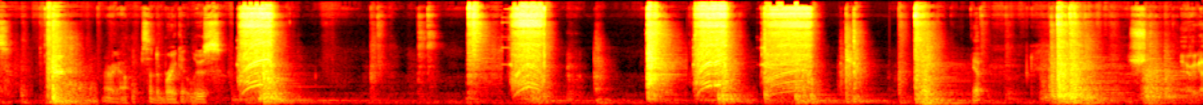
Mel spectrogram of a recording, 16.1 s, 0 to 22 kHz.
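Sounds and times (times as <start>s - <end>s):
power drill whine: 3.2s - 3.6s, 6.7s - 7.4s, 9.2s - 10.9s.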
